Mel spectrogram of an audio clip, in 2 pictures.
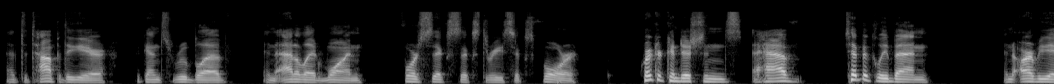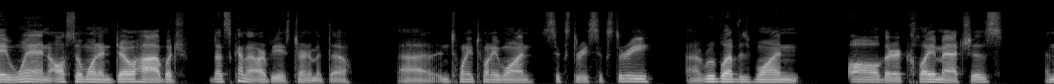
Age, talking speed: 30-49, 150 wpm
